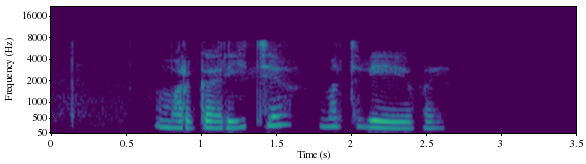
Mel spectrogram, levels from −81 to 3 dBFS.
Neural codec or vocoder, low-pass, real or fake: none; 7.2 kHz; real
